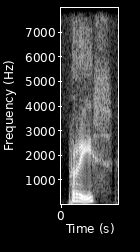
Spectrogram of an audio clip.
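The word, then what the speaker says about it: Prhys: If you want to actually obtain a copy of it, then you should write to Joe Preece. That surname is spelt P-R-H-Y-S, and I assume it's pronounced Preece, at the Cornish class, the City Literary Institute, Stukely Street, London, WC2.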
